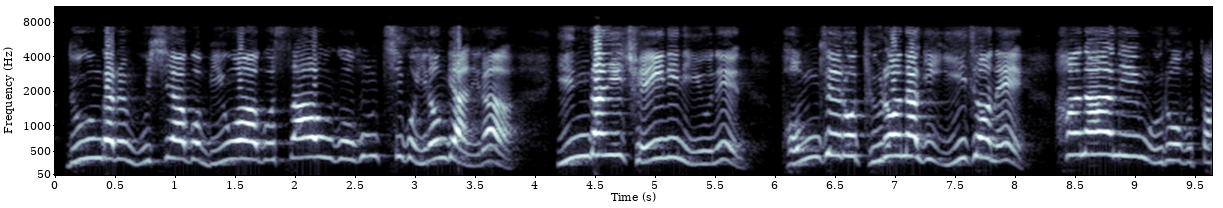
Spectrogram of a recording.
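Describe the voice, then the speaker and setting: A woman's voice: very high voice, lo-fi sound. A woman missionary giving a conference sermon, telling stories animatedly and acting out her students' voices. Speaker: missionary speaker.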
